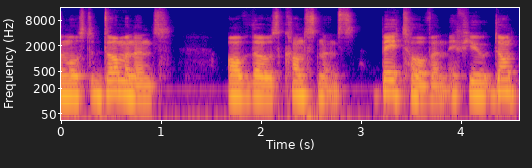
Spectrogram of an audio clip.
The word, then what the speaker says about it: Beethoven: it sounds like so beethoven beethoven is the closest to what it sounds like because you don't want to add any extra more extra syllables for the th combination in the middle beethoven so important little thing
